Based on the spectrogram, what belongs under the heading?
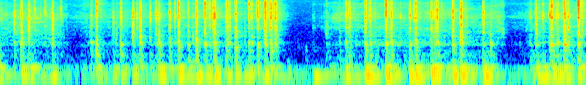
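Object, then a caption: Plastic computer keyboard. Fingertips and nails type on a black plastic computer keyboard as the hands move across the keys, making rapid, bright, sharp clicks and clacks. The typing comes in bursts with short pauses, over a steady low hum.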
